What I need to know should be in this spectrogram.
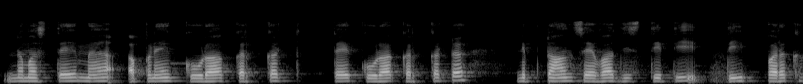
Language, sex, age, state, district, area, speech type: Dogri, male, 18-30, Jammu and Kashmir, Kathua, rural, read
